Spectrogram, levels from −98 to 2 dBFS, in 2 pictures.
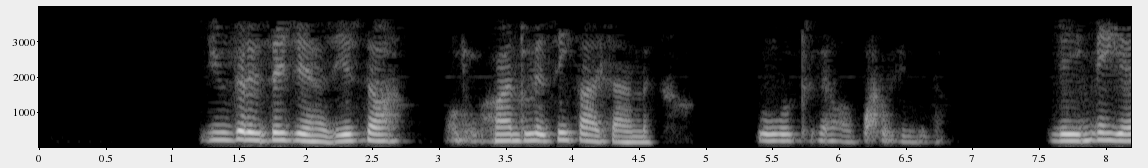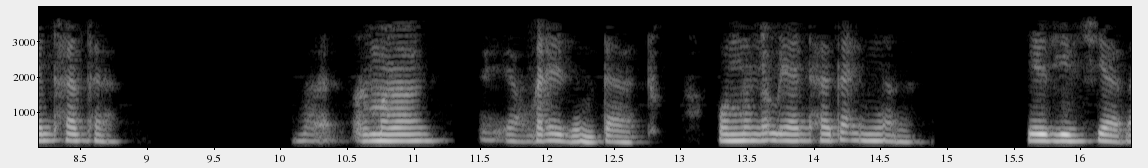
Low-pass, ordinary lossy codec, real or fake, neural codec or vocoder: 3.6 kHz; MP3, 24 kbps; fake; codec, 16 kHz, 0.5 kbps, FunCodec, trained on LibriTTS, 25 frames a second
